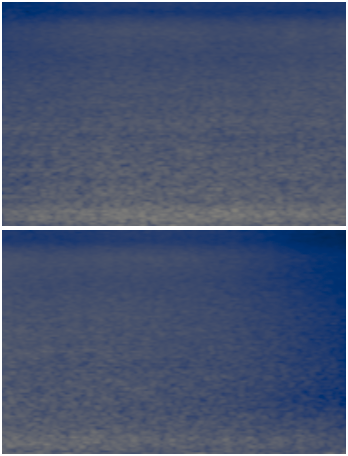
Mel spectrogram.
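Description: Small waves breaking and washing up the shore in a steady surf hiss, gradually fading out toward the end.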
